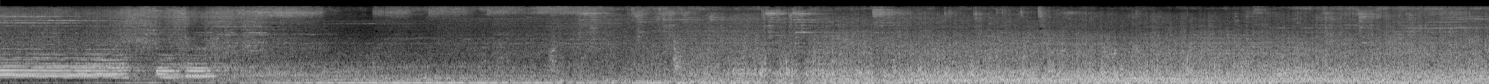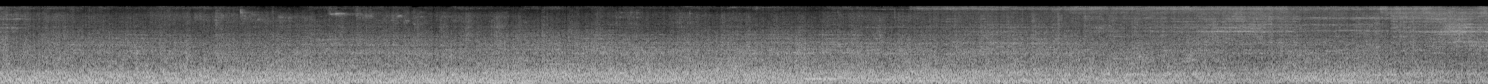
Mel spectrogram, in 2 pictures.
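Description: A locomotive horn chord cutting off about two seconds in, with the low drone of the trailing EMD SD40-2 diesel fading as it passes over the next few seconds. Then a mixed freight train rolling by close to the track, steel wheels on the rails in a steady loud rumble with clacking.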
